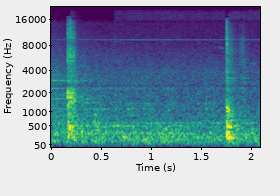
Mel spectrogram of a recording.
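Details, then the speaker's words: Solis solar inverter that starts but won't run: sharp isolated relay clicks about 1.5 s apart in a quiet room as it fails to start generating, on zero watts; suspected Zettler relay contact pressure problem. "there's a relay got some clicking"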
